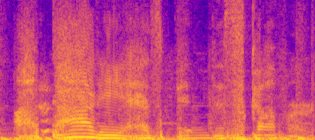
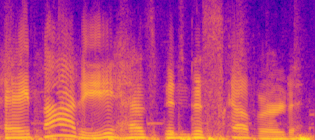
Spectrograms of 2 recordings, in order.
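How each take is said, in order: First: It is heavily whispered, very breathy. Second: It is only lightly whispered.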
